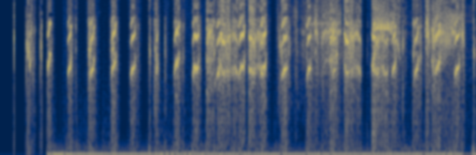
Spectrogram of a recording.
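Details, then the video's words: Lure call for roosting edible-nest swiftlets: repeated short high chirps at first, building into dense overlapping buzzy twitters with a two-toned, warbling quality. "SUARA BURUNG WALET PANGGIL INAP"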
